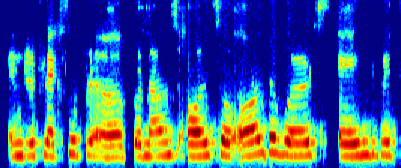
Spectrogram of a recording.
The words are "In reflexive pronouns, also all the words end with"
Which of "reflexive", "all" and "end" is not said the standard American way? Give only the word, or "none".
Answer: reflexive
